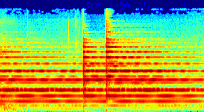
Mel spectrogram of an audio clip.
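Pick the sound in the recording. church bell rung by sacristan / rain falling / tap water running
church bell rung by sacristan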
